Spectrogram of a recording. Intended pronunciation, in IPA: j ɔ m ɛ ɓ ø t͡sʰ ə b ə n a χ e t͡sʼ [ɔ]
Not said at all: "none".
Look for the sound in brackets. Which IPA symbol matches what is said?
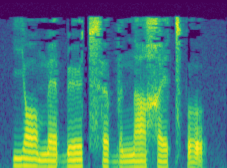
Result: o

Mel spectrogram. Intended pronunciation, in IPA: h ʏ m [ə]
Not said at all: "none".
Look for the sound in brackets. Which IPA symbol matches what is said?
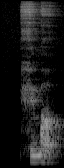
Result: ɑ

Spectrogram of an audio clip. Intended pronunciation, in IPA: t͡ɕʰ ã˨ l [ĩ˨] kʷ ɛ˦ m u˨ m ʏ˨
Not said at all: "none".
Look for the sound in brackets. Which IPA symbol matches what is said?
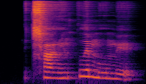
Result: ĩ˨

